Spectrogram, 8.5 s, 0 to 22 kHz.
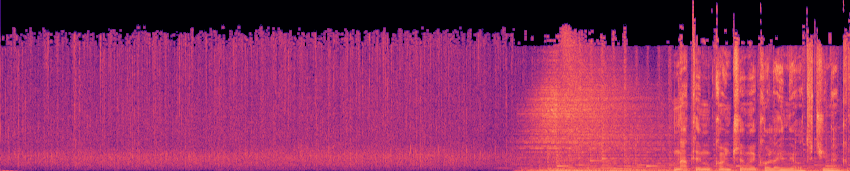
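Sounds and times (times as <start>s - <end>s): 
crowd applauding: 0.0s - 6.3s
burst of music: 5.0s - 8.4s
speech: 6.8s - 8.4s.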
